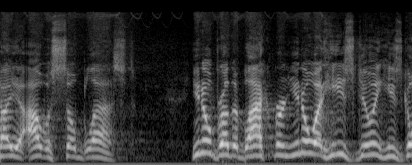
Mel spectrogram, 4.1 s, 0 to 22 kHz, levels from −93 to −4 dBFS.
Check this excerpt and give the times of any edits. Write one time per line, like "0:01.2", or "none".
none

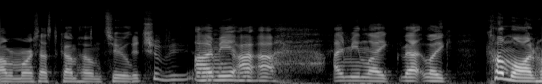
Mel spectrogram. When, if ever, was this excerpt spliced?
0:01.3

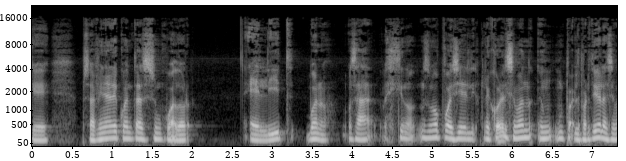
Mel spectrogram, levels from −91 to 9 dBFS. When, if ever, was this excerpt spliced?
0:05.5

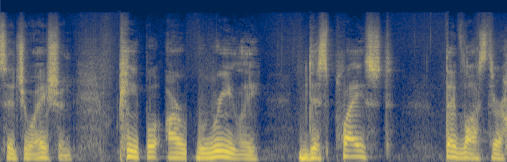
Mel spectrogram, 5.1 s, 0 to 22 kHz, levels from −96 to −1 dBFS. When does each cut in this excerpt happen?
0:01.9

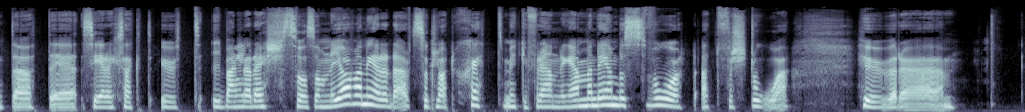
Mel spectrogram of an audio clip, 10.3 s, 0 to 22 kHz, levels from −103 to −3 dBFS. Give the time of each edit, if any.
0:04.1

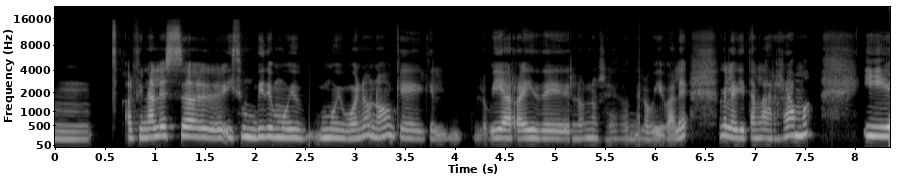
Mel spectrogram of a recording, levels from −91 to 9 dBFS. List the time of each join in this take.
0:06.7

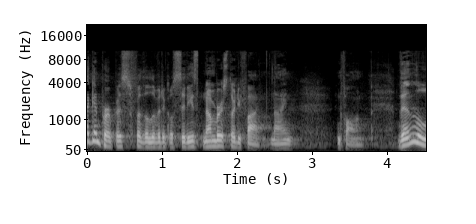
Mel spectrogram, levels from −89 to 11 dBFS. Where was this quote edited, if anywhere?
0:01.5

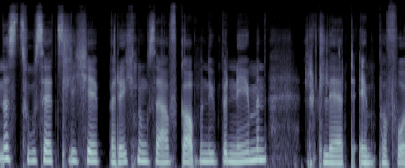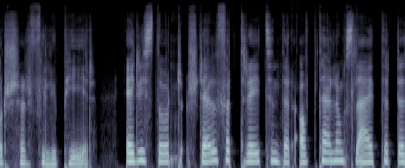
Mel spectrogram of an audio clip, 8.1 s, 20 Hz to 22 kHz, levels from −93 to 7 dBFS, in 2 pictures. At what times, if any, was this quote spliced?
0:02.9
0:05.2

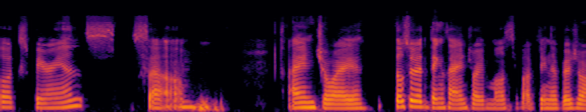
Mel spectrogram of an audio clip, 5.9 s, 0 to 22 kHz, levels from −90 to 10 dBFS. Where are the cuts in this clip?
0:01.3

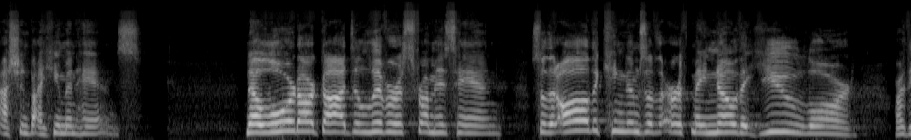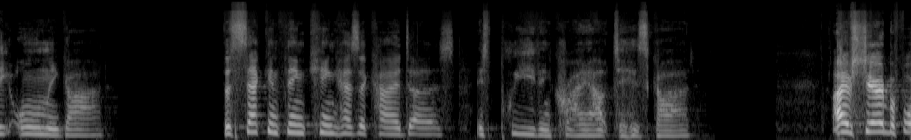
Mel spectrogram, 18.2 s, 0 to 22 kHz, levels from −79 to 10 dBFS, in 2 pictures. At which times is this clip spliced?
none

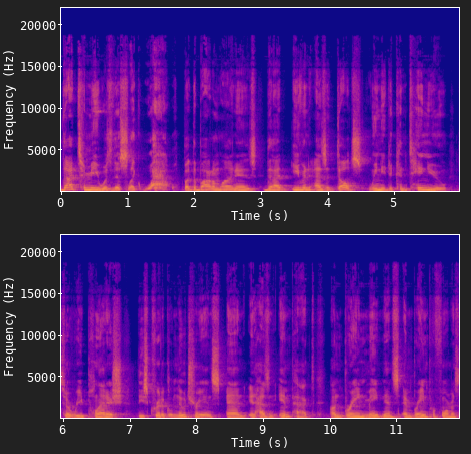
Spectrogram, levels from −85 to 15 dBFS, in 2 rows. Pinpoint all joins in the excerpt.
0:01.8

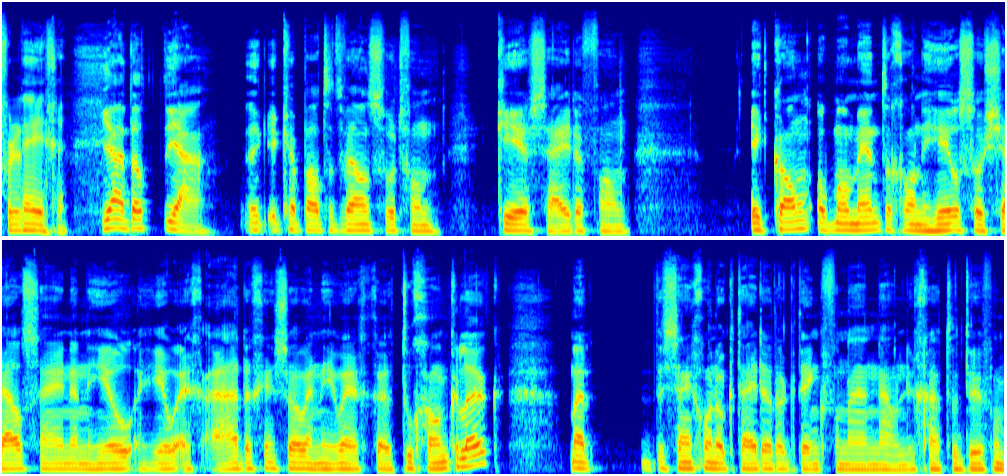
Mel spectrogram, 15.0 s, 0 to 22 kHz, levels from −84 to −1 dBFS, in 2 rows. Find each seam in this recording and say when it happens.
none

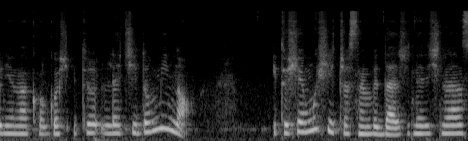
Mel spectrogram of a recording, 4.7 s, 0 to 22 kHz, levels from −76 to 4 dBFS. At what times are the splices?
none

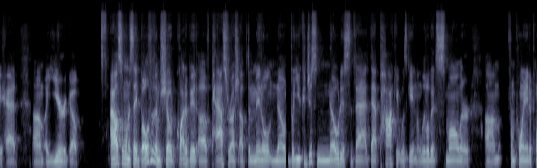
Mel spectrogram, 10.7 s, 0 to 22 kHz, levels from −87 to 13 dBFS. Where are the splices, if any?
0:05.7

